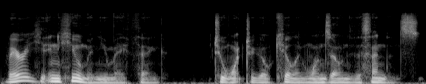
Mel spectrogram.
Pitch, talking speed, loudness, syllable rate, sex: 95 Hz, 185 wpm, -18 LUFS, 5.4 syllables/s, male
